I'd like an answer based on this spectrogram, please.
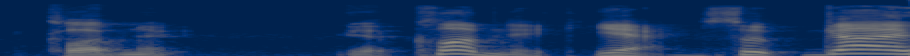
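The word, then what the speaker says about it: Klubnik: Clubnick. Clubnick.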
